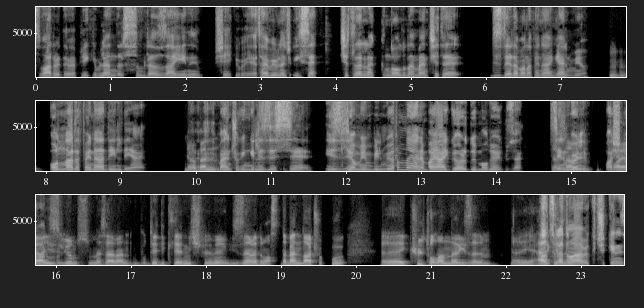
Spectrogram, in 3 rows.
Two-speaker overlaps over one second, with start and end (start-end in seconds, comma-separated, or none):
14.7-16.1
